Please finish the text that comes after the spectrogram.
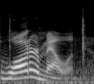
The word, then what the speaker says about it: watermelon: How do you pronounce watermelon? Well, it's like two words together. You have the word water, right? You have the fast d water.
